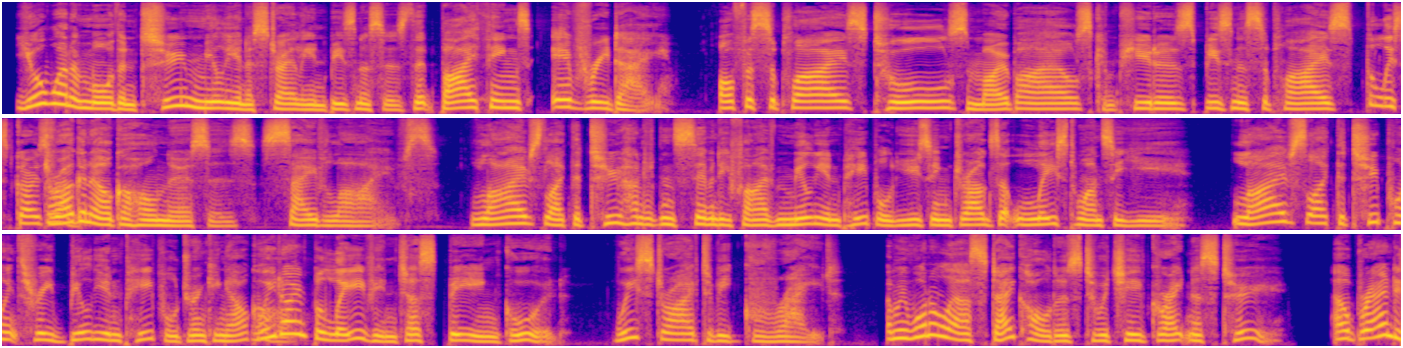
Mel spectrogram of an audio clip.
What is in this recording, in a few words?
natural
